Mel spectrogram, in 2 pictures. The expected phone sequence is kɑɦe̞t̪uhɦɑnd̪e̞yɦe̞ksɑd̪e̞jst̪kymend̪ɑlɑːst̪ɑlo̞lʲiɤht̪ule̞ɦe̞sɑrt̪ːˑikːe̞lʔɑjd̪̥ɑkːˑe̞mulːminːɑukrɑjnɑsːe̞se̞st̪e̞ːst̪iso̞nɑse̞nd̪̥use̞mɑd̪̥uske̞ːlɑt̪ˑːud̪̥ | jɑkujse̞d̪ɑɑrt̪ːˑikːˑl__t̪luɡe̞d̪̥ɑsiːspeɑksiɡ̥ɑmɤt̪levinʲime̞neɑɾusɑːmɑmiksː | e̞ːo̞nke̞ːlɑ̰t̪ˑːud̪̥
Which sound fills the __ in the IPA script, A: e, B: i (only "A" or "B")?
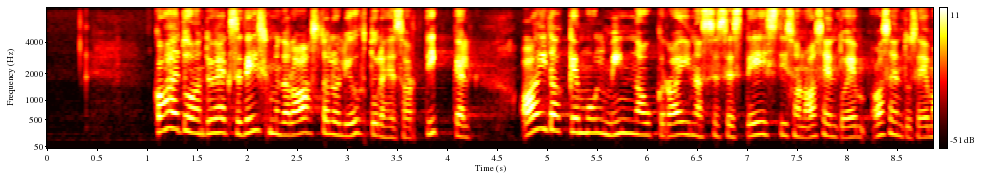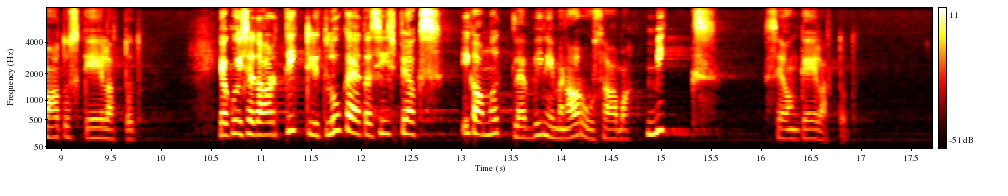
B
